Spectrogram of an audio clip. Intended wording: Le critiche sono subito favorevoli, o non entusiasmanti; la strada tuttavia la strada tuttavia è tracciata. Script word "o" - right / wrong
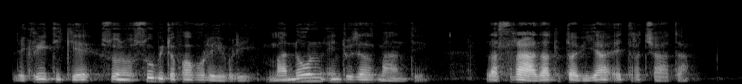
wrong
